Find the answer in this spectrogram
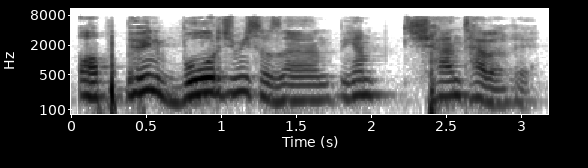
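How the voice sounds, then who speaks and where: A man's voice: sits high, animated, highs cut off, background noise. A man giving a lecture on politics, addressing the audience with rhetorical questions.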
